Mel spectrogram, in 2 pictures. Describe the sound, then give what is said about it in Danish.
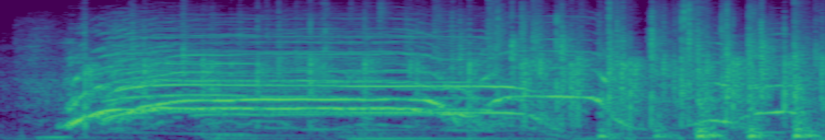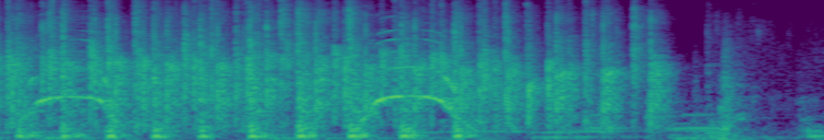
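An audience in a room cheers loudly for an artist's work, with high whoops and shouts for the first few seconds, then dense rhythmic clapping continues steadily, fading slightly at the end. “Hvor højt kan I juble over, øh, over Mathias' kunst?”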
